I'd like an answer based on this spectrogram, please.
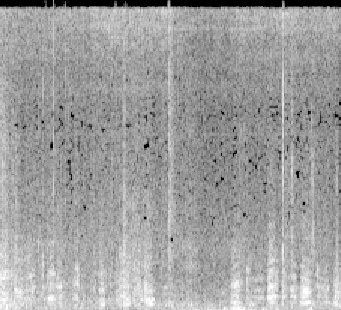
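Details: Rhodesian Ridgeback playing in a cornfield, panting rapidly and heavily in rough breathy bursts amid rustling of stalks throughout.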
